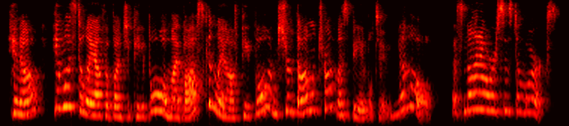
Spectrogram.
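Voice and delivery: high, fired-up rant, pushed high.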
